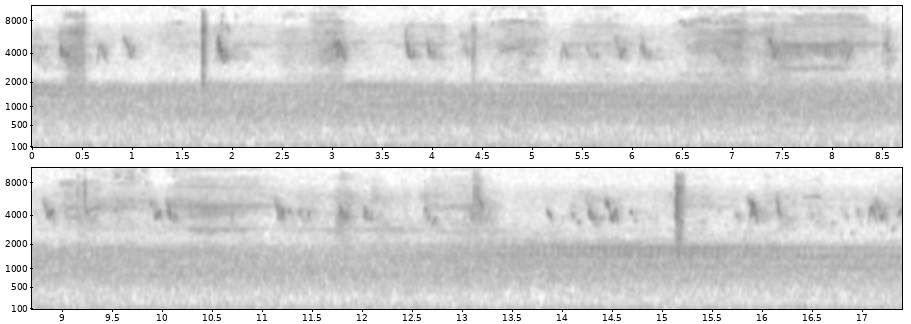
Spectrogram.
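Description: Small birds chirping, with many short high calls scattered throughout, over a steady background hiss of open-air noise.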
